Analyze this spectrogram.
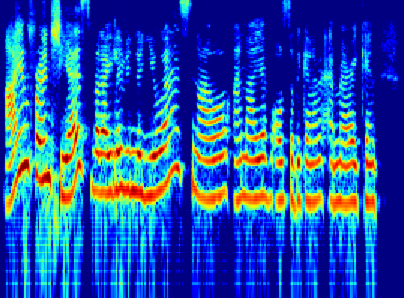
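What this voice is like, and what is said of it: French accent. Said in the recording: “I'm French originally, so you hear my accent.”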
